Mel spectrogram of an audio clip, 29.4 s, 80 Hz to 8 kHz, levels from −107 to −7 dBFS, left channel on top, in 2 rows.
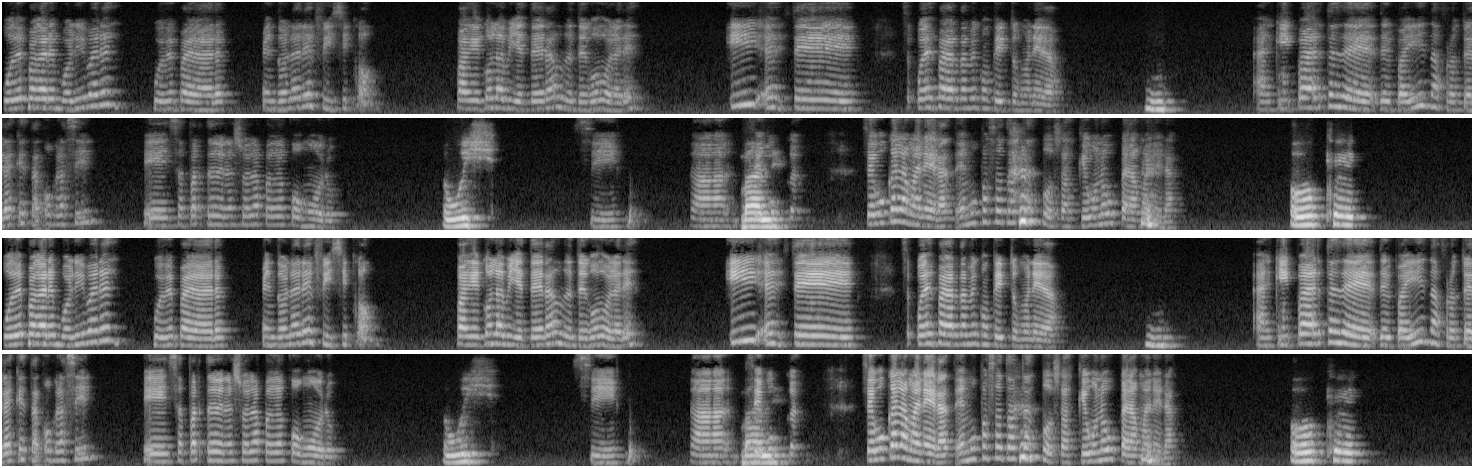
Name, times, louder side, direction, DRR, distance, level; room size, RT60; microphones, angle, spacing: voice 1, 0.0-1.2 1.5-2.2 2.6-3.7 4.5-6.4 7.2-8.5 9.1-10.5 12.5-15.6 16.1-18.0 20.5-21.0 21.6-22.3 23.3-26.4, right 7 dB, 65° right, 0.4 m, -34 dB
voice 2, 19.1-19.6 22.1-22.5 24.8-25.0 26.1-26.2 27.6-28.2, left 4 dB, 80° left, 0.4 m, -27 dB
3.1 x 2.1 x 3.5 m
head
